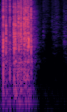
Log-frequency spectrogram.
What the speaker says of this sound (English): I feel like I need to shuffle these up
